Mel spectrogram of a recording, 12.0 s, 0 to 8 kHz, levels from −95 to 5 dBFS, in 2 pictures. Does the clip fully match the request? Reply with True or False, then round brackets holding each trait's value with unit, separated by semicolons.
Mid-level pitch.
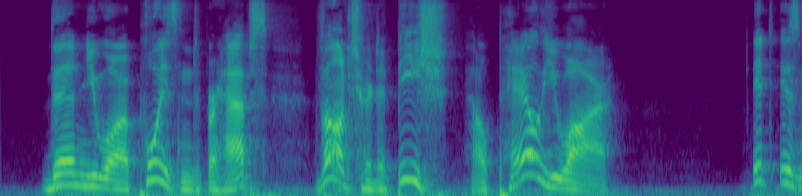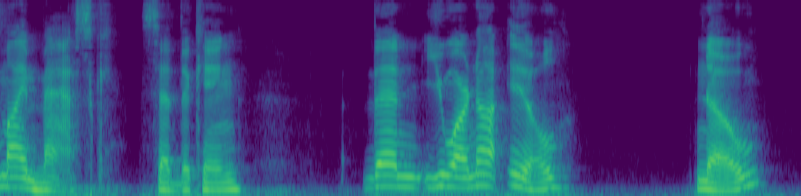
True (145 Hz)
